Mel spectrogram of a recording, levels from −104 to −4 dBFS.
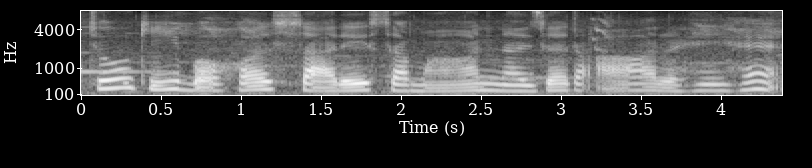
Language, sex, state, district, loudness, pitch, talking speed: Hindi, female, Chhattisgarh, Raipur, -18 LUFS, 210 Hz, 125 wpm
